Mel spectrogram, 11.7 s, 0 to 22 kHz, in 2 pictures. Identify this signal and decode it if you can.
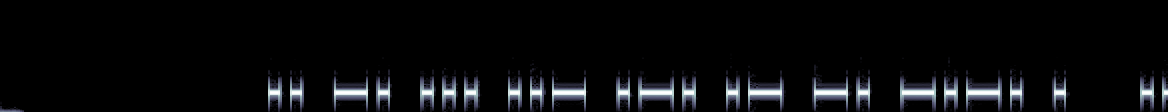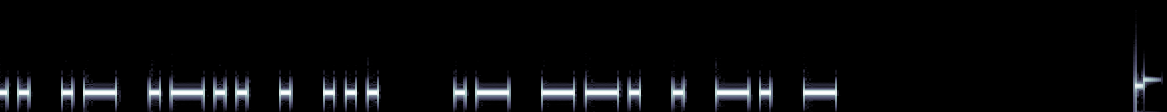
Morse code, heard as a keyed tone, about 22 wpm, 700 Hz. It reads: INSURANCE SALES AGENT
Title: Practice QSO - Exchange 3 - More Info - 22wpm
